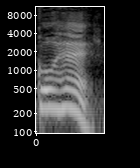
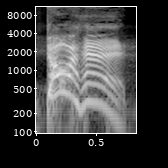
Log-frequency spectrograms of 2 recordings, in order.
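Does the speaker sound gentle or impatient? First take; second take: gentle; impatient. First: It is said in a soft, gentle way. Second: It is said in a curt, impatient way. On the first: The speaker kindly lets someone go first. The speaker calls it right. "Patience is a quiet kind of a virtue" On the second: The speaker is annoyed at letting someone go first. The speaker calls it wrong. "they wouldn't say"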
